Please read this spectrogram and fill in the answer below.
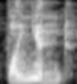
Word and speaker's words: poignant: word it has two syllables Po and yant and the stress falls on the first syllable in the second syllable it has the sound year but it doesn't have the letter Y or I high as one would normally expect but that's English about the meaning something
